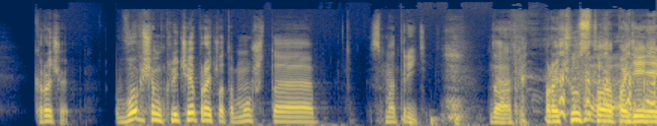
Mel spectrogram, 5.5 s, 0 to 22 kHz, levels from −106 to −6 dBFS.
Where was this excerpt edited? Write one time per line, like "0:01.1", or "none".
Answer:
0:01.8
